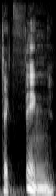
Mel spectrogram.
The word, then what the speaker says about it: TechThing: I want to call it Thang, but that wouldn't be how you spell it. It's TechThing. TechThing.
